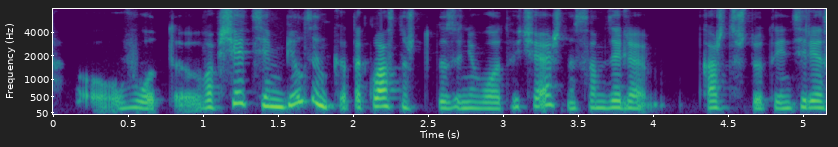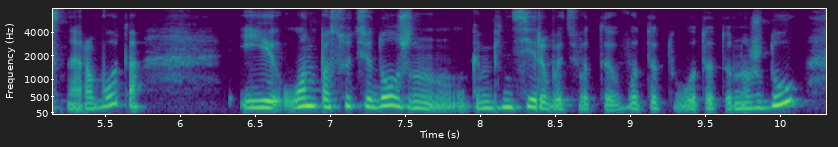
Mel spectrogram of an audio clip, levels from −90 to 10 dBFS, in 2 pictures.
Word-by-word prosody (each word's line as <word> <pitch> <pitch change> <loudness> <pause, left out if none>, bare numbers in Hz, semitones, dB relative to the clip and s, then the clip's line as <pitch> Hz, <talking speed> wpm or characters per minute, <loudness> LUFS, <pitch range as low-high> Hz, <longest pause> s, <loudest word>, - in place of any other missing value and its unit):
Вот. 485 - -4
Вообще, 200 - 0
тимбилдинг- 250 - +4
это - - -2
классно, 230 -3 +4
что 200 - -22
ты 180 - -1
за 180 0 -4
него 175 -1 -1
отвечаешь. 210 +7 -2
На 170 - -5
самом 185 +1 -4
деле, 195 +6 +1 0.3
кажется, 185 0 -2
что - - -5
это 175 - -6
интересная 185 +1 -1
работа, 220 - -3 0.6
и 190 0 +5
он, 235 +3 +6
по 215 - +1
сути, 235 +2 -2
должен 230 0 +1
компенсировать 195 +1 0
вот - - -9
вот - - -6
эту - - -8
вот - - -6
эту 155 - -5
нужду. 185 - +3
200 Hz, 175 wpm, -21 LUFS, 180-235 Hz, 0.6 s, он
